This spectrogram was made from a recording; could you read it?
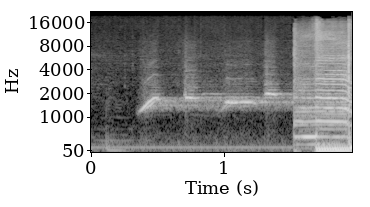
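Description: A bright whistled melody glides and holds over a soft background hum, then a full, loud pop backing track bursts in after about a second and a half; the opening of a pop song from the film Trolls World Tour.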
